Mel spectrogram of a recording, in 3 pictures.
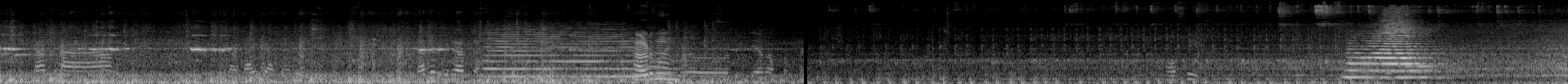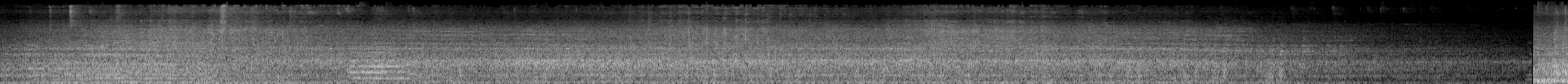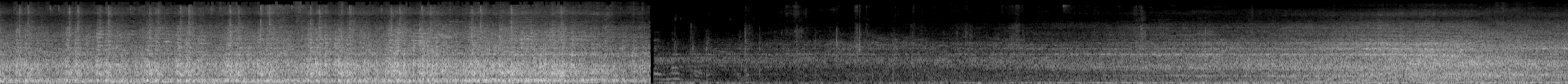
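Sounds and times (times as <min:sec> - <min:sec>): train wheel clatter: 0:00.0 - 0:30.0, 0:31.0 - 0:40.5
train rail noise: 0:00.0 - 0:47.0
train horn blast: 0:04.8 - 0:06.8, 0:13.4 - 0:14.8, 0:19.1 - 0:20.0.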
